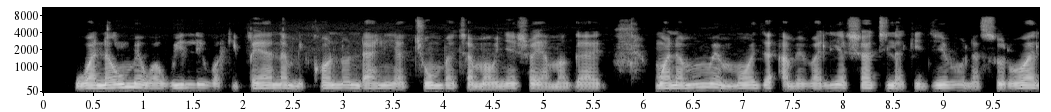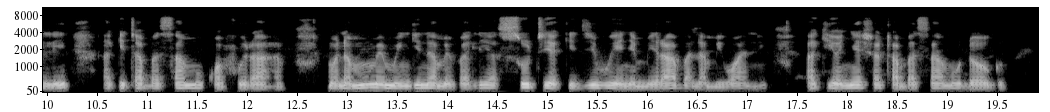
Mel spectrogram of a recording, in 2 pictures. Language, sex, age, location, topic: Swahili, male, 18-24, Nairobi, finance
